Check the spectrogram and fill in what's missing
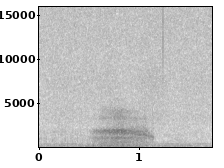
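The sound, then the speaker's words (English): A single airy sniff lasting about half a second, a soft breath drawn in through the nose at a person's neck, against a quiet, hushed background with no talking. “I just want to smell right here in your neck.”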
